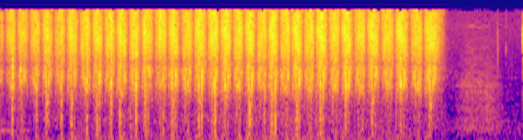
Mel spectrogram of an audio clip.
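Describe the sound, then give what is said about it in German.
Palms of the hands are rubbed briskly together in many quick, even back-and-forth strokes with a steady swishing rhythm, then stop abruptly, leaving near silence. “Und noch einmal. Handflächen aneinander reiben.”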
